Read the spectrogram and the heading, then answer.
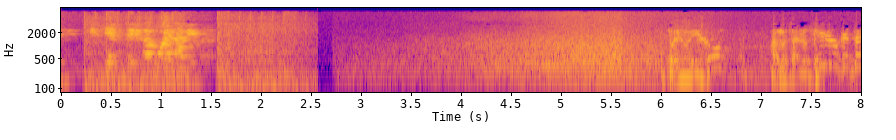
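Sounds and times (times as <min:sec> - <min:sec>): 
speech: 0:00.4 - 0:01.5
rushing beach surf with breaking waves: 0:02.7 - 0:07.9.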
